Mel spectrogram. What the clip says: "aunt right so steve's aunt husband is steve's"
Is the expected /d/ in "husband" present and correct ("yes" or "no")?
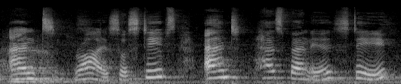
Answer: no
